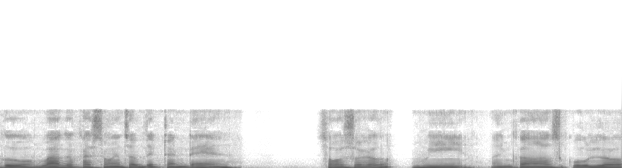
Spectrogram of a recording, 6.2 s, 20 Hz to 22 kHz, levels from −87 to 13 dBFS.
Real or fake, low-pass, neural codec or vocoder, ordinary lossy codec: fake; none; codec, 16 kHz, 2 kbps, FunCodec, trained on LibriTTS, 25 frames a second; none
